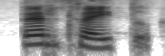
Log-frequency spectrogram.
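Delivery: ordinary talk, nothing marked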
